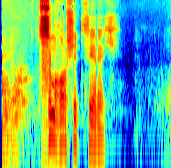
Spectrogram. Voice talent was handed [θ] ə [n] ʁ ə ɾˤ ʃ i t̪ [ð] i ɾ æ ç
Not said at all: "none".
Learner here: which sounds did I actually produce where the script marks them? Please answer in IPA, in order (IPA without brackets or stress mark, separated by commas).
s, m, θ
